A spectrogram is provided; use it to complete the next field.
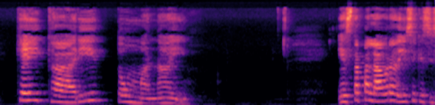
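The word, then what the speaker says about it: κεχαριτωμένη: las pongo por acá se pronuncia keikaritomana y algo así Kate karito manai esta palabra dice que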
